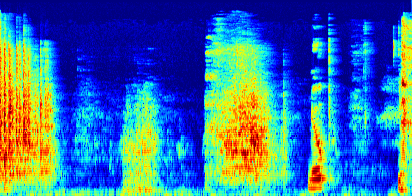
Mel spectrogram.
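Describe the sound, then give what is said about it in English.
Dice clatter and rattle across a tabletop in three bright, scattered bursts as a player rolls for an attack in a game, each tumbling roll lasting about half a second, followed by a couple of short vocal sounds. “So roll the next one.”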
